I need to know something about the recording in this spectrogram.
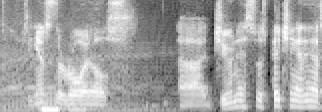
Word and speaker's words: Junis: Junis was pitching.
